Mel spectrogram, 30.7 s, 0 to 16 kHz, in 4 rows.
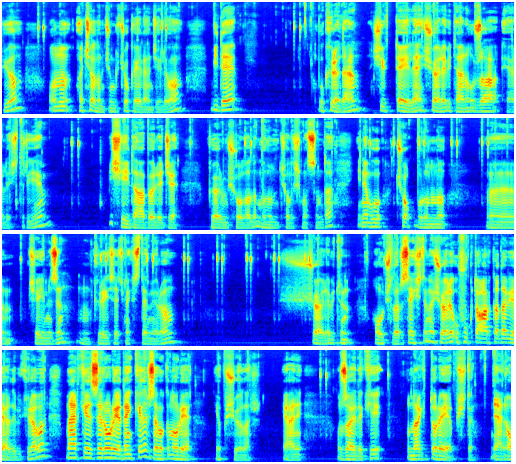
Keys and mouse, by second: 0.8-3.8 drag, 5.8 shift+d, 6.8-7.4 middle drag, 8.1 g, 9.8-10.8 middle drag, 11.1 g, 11.9-12.7 middle drag, 13.4 drag, 13.8 shift+click, 14.2-14.8 shift+drag, 15.2 shift+click, 15.5-15.9 middle drag, 17.2 shift+drag, 17.8 click, 19.7 shift+click, 21.1 shift+middle click, 21.5-22.6 middle drag, 24.4 g, 28.5-29.1 middle drag, 30.2-30.6 middle drag.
